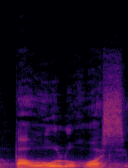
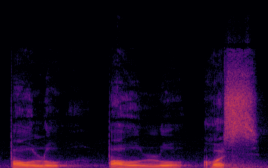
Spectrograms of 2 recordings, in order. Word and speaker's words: Paolo Rossi: Todo mundo fala Paolo Rossi, mas não é, na realidade não é essa a pronúncia italiana. Paulo Rossi.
